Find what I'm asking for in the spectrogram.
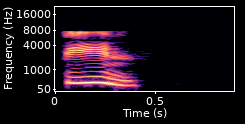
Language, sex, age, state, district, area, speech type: Nepali, female, 30-45, West Bengal, Kalimpong, rural, read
